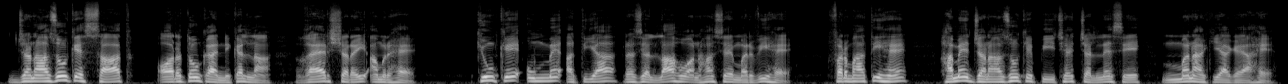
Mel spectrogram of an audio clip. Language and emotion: Urdu, neutral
